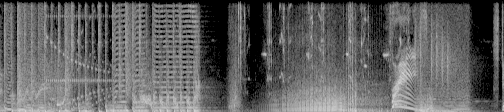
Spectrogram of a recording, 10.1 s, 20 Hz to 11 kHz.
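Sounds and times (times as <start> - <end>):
upbeat dance music: 0.0 - 3.2.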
